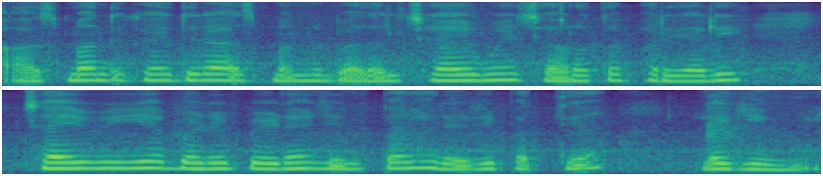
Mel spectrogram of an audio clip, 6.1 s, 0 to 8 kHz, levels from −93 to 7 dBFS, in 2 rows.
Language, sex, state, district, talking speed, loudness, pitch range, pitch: Hindi, female, Maharashtra, Aurangabad, 265 wpm, -18 LUFS, 190-220 Hz, 210 Hz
